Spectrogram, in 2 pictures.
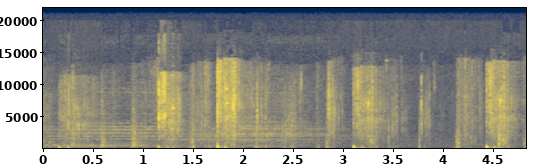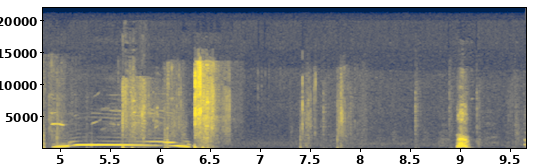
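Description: Dogmeat, the companion dog in the Fallout 4 video game, lets out a short whine or bark among soft footsteps and faint scuffing. A single brief yelp follows near the end. Nobody talks.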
